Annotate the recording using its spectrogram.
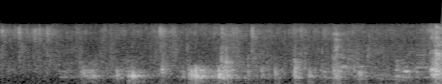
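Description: Quiet room tone in a hall, with a few faint, short low sounds scattered through the middle.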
